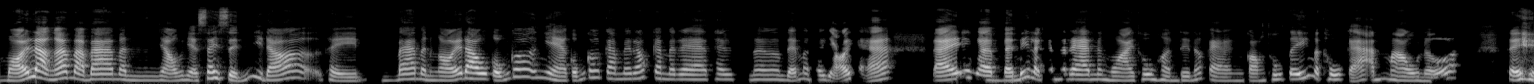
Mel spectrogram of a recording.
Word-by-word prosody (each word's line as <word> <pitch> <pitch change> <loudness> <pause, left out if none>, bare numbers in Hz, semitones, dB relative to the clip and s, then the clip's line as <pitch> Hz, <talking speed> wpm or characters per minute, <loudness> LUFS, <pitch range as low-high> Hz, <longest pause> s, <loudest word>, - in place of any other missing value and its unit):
mỗi 180 -1 +5
lần 290 -10 +8
á, 285 +4 +7
mà 275 -6 +4
ba 245 +1 +3
mình 195 -4 -7
nhậu 185 -1 -2
nhẹt 190 -4 -3
say 290 0 +2
xỉn 290 - -2
gì 305 - -4
đó, 275 +9 +1 0.2
thì 170 -1 -4 0.2
ba 225 +8 -2
mình 225 -5 -5
ngồi 190 -1 +1
ở - - +4
đâu 260 -2 +7
cũng 280 +1 0
có 355 0 0
ở 310 - -3
nhà 250 -12 -2
cũng 190 +6 -4
có 320 0 -3
cameroc 270 0 -4
camera 235 -4 -3
theo, 230 -1 -6 0.2
ơ, 225 0 -6
để 190 -4 -3
mà 255 - -9
theo 210 - -5
dõi - - +1 0.2
cả. - - +1 0.4
Đấy, 210 +7 +6 0.2
và 205 -1 +6
bạn 185 +1 +3
biết 275 - 0
là - - +2
camera 230 0 +1
nó 230 +1 -7
ngoài 190 -3 -2
thu 235 +2 -2
hình 180 -3 -6
thì 185 0 -6
nó 235 +6 -9
càng 175 -4 -6
còn 170 -1 -3
thu 230 +1 -5
tiếng 245 +10 +2
và - - -2
thu 230 -1 -2
cả - - -3
ảnh 220 - -2
màu 185 -6 0
nữa. 170 - -3 0.5
Thì - - +6
225 Hz, 220 wpm, -21 LUFS, 190-255 Hz, 0.5 s, lần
